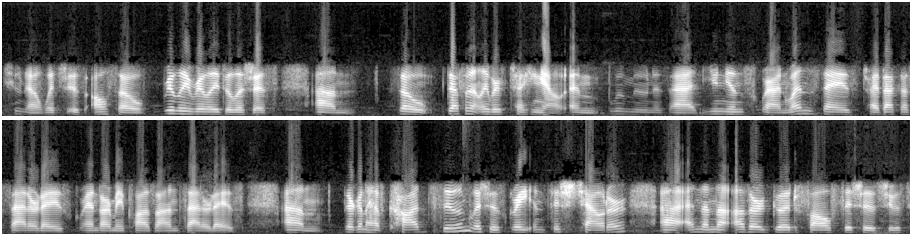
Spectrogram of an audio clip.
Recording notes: joined via the phone lines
